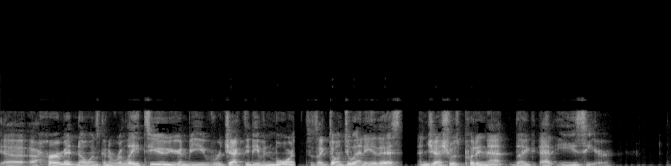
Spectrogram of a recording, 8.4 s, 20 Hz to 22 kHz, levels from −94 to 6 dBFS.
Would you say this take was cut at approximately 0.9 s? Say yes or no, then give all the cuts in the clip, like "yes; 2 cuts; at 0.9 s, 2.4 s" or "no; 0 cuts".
no; 2 cuts; at 3.7 s, 5.0 s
